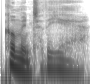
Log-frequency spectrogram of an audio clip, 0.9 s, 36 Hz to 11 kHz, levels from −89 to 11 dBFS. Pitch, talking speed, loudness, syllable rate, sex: 95 Hz, 265 wpm, -21 LUFS, 5.8 syllables/s, male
